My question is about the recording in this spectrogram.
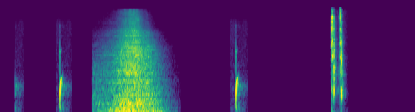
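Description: Animated logo intro sound effects: a few short pops, a whoosh that swells and fades about a second in, and a quick double click near the end.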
